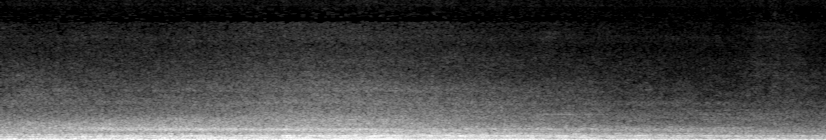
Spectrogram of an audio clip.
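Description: Low, steady rumbling background noise with no voices, swelling to its loudest about three to four seconds in and then easing off.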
